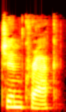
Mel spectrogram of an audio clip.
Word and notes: gimcrack: American English

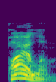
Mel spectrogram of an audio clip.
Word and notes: whilom: British English

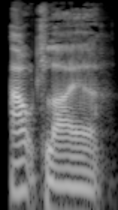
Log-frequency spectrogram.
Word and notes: outlier: British English

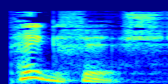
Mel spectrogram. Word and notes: pigfish: British English

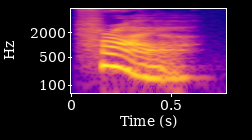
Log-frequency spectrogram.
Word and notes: frier: British English

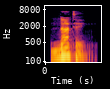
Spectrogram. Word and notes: nutting: British English

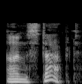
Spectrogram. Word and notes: unstopped: British English

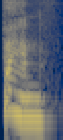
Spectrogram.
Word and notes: than: British English

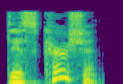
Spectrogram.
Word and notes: discursion: British English

